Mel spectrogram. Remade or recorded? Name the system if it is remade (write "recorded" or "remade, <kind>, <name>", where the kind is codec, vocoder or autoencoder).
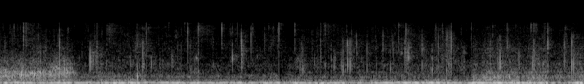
remade, vocoder, Vocos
